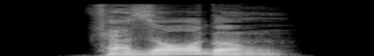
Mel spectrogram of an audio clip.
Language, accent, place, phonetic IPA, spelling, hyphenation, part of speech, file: German, Germany, Berlin, [fɛɐ̯ˈzɔʁɡʊŋ], Versorgung, Ver‧sor‧gung, noun, De-Versorgung.ogg
- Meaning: 1. supply 2. care, treatment, accommodation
